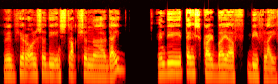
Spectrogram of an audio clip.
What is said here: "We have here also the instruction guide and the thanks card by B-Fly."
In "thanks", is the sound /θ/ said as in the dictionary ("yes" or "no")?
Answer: no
